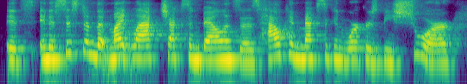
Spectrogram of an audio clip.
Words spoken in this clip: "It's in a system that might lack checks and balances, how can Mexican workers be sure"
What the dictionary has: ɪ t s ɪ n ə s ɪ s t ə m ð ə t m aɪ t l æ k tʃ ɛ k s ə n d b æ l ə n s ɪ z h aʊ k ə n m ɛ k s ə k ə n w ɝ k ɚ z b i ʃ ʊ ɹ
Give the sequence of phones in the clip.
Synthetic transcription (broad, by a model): ɪ t s ɪ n ə s ɪ s t ə m ð ə t m aɪ t l æ k tʃ ɛ k s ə n b æ l ə n s ɪ z h aʊ k ə n m ɛ k s ə k ə n w ɝ k ɚ z b i ʃ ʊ ɹ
